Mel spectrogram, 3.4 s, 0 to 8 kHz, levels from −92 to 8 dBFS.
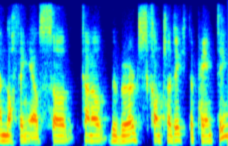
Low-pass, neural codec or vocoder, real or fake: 7.2 kHz; none; real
